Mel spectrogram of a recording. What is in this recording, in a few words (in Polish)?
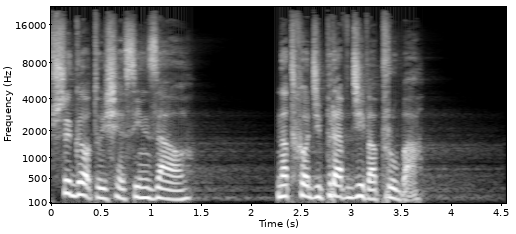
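Game Outro, Polish; pl PL; bloom minigame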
